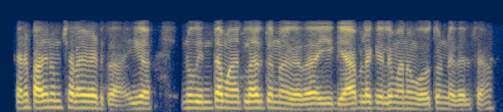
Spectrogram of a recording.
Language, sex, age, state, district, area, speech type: Telugu, male, 18-30, Telangana, Mancherial, rural, conversation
